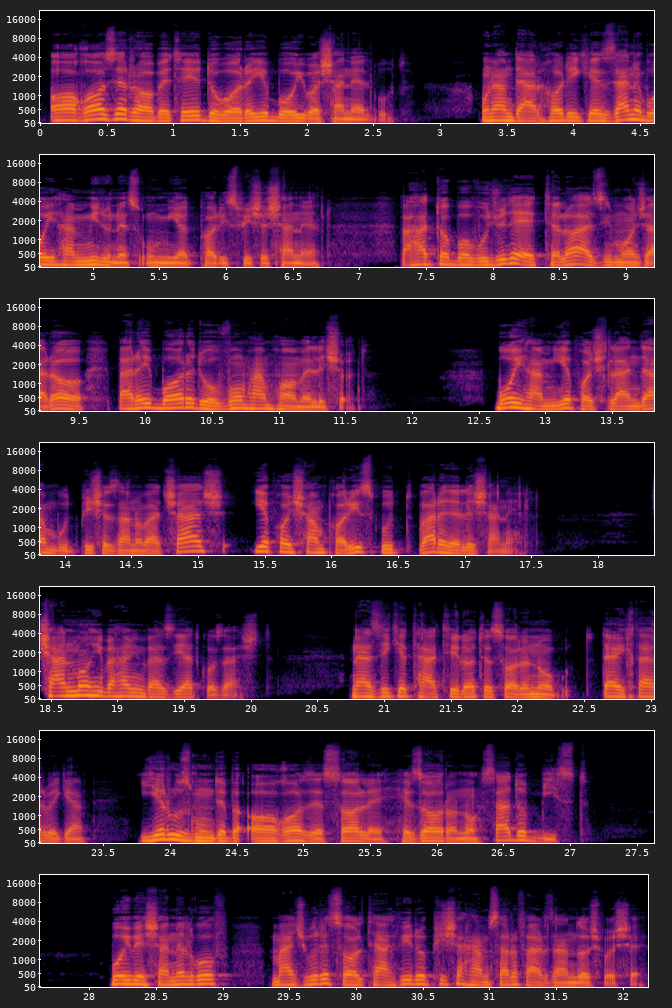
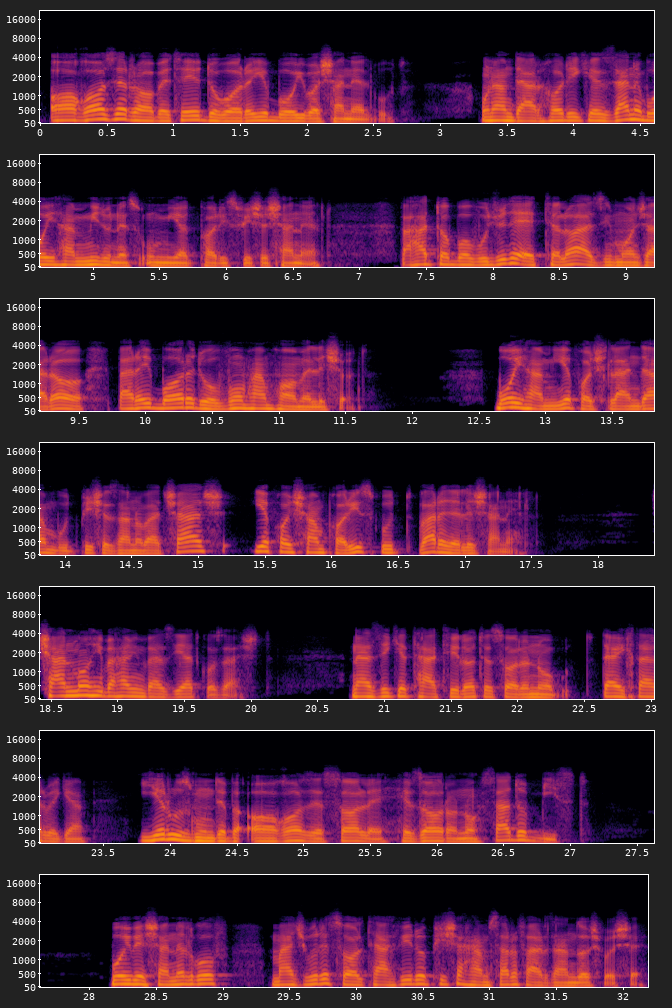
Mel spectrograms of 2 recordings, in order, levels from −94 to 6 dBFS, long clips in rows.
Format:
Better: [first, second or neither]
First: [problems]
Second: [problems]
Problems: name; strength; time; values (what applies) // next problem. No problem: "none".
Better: first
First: none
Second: muffled; very; fading above 3.5 kHz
